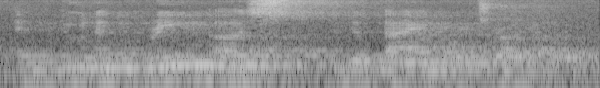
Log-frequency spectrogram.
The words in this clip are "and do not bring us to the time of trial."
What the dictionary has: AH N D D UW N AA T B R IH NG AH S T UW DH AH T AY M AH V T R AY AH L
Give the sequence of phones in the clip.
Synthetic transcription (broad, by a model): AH N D D UW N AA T B R IH NG AH S T UW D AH T AY M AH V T R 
